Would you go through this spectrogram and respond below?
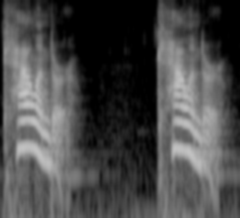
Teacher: the other 2 vowels in the other 2 syllables are less defined because those syllables are not stressed. Calendar.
